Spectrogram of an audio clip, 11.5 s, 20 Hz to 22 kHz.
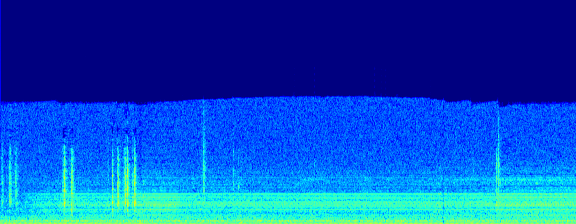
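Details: Zenith Y825 vacuum tube AM/FM radio, shelved after earlier repair: steady low hum and buzz with faint ticks, unchanged with volume down; mains hum, far too much.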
